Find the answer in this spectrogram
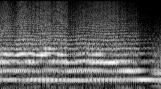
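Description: Electronic wind controller (EVINER) played through a synth voice in duophonic mode, sounding sustained two-note double stops held under the sustain pedal; the notes change just after the start and again near the end.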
